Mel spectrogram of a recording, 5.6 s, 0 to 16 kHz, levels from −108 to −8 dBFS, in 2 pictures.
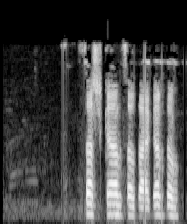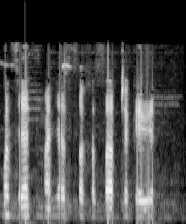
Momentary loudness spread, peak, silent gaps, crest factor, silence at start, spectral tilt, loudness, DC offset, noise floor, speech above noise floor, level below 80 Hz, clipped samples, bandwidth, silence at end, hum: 12 LU; 0 dBFS; none; 18 dB; 0.95 s; -2.5 dB/octave; -17 LUFS; under 0.1%; -62 dBFS; 44 dB; -56 dBFS; under 0.1%; 8 kHz; 0.5 s; none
